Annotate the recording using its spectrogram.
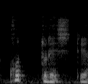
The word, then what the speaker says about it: コットレシ: これもコロトレシなんですが、発音するときには、コットレシという発音になります。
